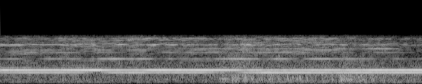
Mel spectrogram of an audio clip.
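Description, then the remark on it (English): A city tornado siren in Oklahoma City, Oklahoma, sounding during its weekly Saturday test, wails in a steady, sustained tone across the whole recording, loud and droning with an outdoor quality and no voices. “Severe weather is the norm there, so the city's tornado sirens are tested every Saturday.”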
